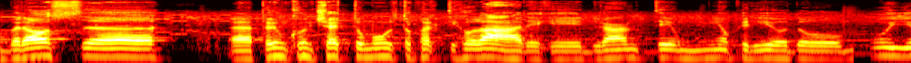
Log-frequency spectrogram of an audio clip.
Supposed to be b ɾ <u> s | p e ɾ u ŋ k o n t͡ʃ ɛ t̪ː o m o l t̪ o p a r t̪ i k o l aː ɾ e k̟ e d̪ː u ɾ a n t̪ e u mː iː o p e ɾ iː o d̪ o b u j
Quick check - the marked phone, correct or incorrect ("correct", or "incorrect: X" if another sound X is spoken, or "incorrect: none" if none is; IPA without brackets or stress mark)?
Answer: incorrect: ɔ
